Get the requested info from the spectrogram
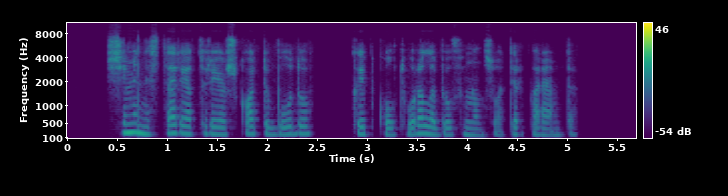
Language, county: Lithuanian, Klaipėda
